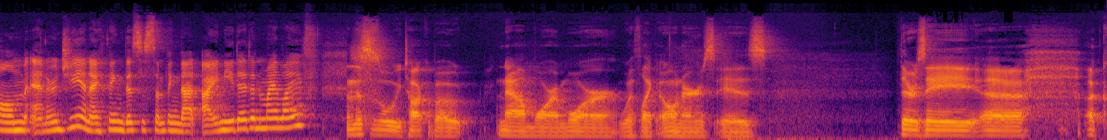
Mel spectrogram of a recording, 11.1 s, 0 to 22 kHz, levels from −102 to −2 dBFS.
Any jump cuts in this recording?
yes; 1 cut; at 3.5 s

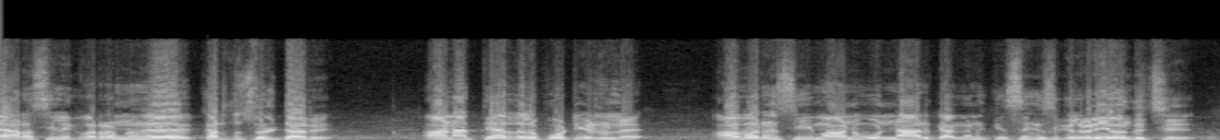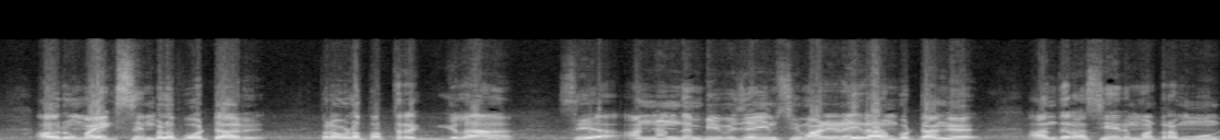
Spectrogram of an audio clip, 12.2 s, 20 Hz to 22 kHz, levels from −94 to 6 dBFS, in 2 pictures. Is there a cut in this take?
no; 0 cuts

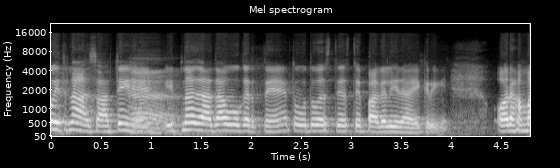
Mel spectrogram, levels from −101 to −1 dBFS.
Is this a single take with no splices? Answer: yes; 0 cuts

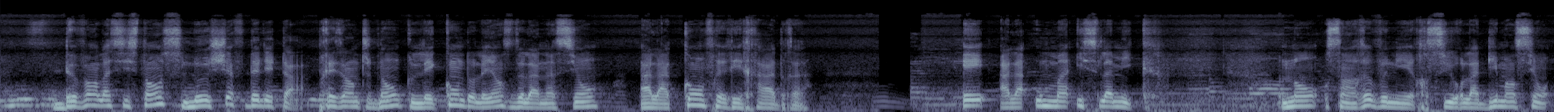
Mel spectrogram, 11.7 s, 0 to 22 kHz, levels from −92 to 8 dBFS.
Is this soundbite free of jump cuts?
yes; 0 cuts

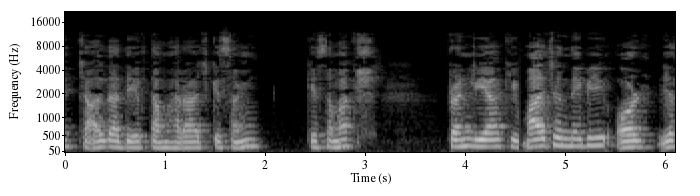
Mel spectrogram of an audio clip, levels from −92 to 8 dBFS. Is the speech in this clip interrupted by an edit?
yes; 1 cut; at 4.5 s

